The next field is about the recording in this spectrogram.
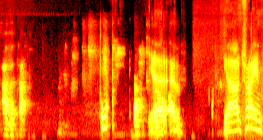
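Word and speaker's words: Abhartach: you class it as it's actually pronounced have attack yeah yeah i'll try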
